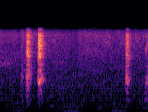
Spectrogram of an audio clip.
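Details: A Siberian Husky puppy named Fiona plays on a bed before bedtime. It gives two quick high yaps in close succession, then another yap two seconds later and a softer one at the end.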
